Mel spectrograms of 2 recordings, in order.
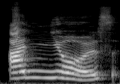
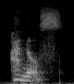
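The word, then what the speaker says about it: años: do you say it anos do not say annos because anos means years so when somebody asks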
